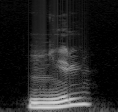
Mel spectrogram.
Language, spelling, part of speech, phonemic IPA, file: French, nul, determiner / adjective / noun / pronoun, /nyl/, Fr-nul.ogg
- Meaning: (determiner) 1. no, none 2. nil, zero; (adjective) 1. of poor quality, lousy, rubbish 2. lame; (noun) 1. a completely unskilled person 2. a draw; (pronoun) no one, nobody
